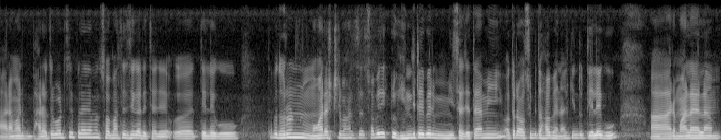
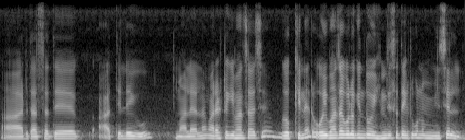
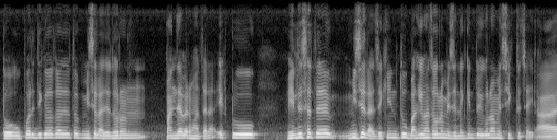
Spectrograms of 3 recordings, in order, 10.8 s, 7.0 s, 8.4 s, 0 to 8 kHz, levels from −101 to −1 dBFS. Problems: background sounds at intervals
